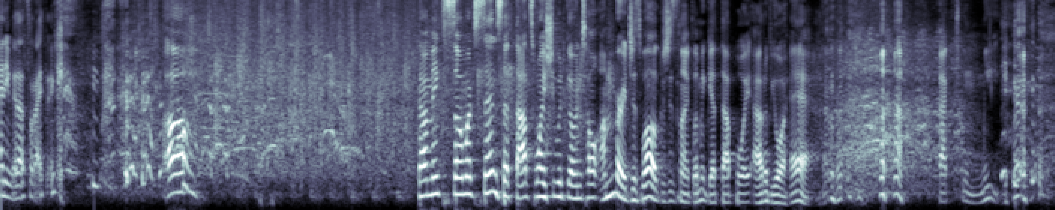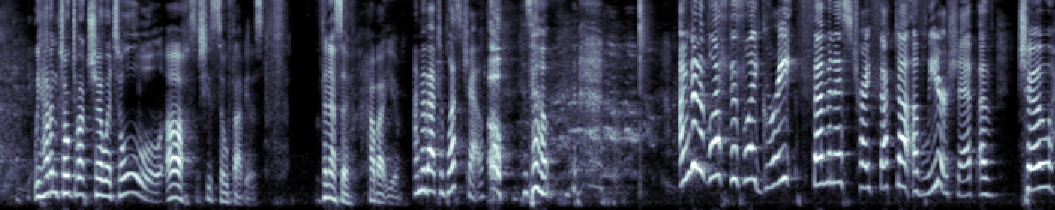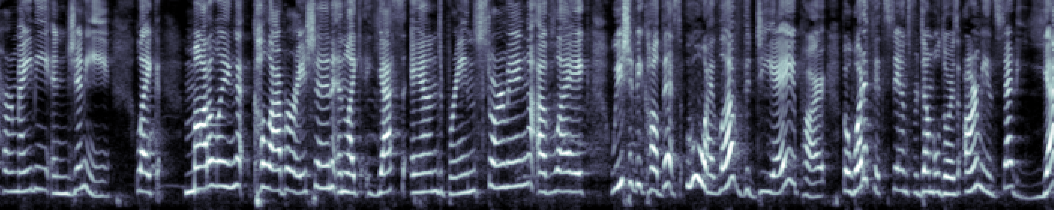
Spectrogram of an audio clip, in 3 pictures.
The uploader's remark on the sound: Live from Cambridge, MA. This week we come to you live from our Cambridge show.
